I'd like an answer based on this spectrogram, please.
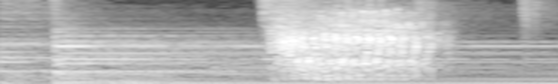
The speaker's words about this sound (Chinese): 马回答着。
